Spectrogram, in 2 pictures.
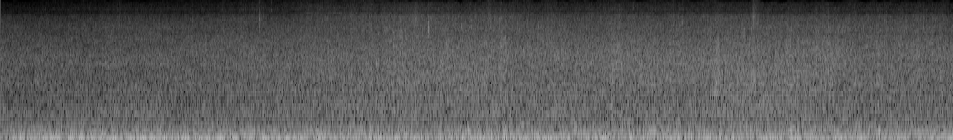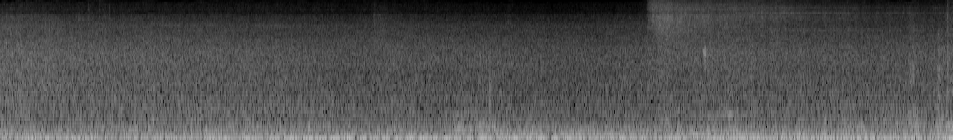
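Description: Traffic rumbles along a wet street outdoors.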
